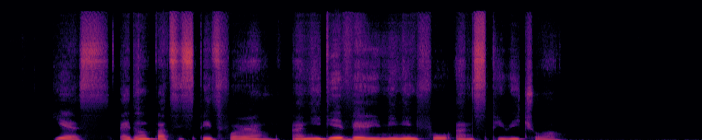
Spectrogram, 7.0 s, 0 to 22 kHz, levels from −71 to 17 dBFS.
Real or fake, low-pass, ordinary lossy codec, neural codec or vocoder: fake; none; none; autoencoder, 48 kHz, 32 numbers a frame, DAC-VAE, trained on Japanese speech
